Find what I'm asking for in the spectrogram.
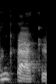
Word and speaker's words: Shugak: As anybody who reads the Kate Shugak, am I saying that right? Or Shugak. – Shugak is exactly Shugak. – Right.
